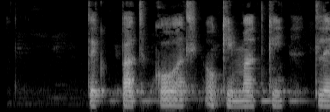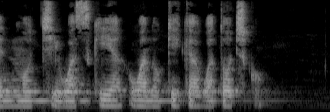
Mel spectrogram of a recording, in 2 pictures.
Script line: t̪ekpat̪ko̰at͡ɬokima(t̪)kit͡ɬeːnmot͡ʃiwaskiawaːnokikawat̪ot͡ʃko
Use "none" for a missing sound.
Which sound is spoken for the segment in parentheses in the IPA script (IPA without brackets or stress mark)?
t̪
